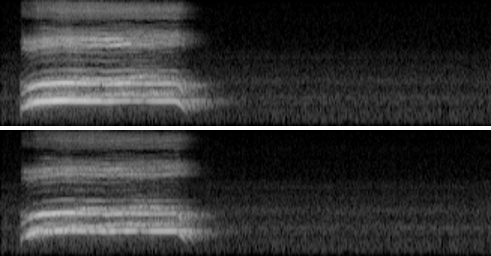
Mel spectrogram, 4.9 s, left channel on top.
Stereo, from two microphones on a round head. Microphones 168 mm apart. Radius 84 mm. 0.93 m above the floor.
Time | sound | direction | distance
0.2 | a scream | 40° left (ahead or behind) | 1.2 m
